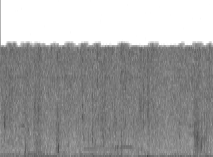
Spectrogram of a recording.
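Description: Quiet background music with a few short held notes.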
